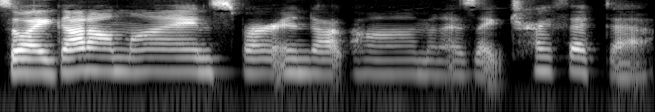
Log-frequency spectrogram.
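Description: Fairly high, bright and sharp female voice, dry and close with no echo. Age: 40s. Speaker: elite obstacle racer and personal trainer. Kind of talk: interview.

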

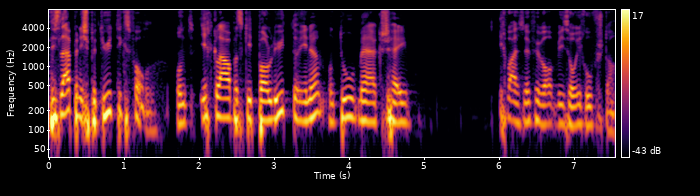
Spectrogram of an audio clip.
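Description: With a dry, close sound and no echo, a man at a fairly high pitch talks at a moderate pace with ordinary pitch variation. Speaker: preacher. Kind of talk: sermon. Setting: church.

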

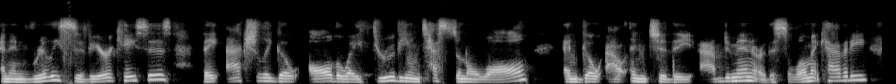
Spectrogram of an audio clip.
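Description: This man has an unremarkable speaking voice with an American accent. His medium pitch shows ordinary variation at a moderate pace. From US Northeast, southern New Jersey. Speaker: amphibian pathologist. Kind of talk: interview.

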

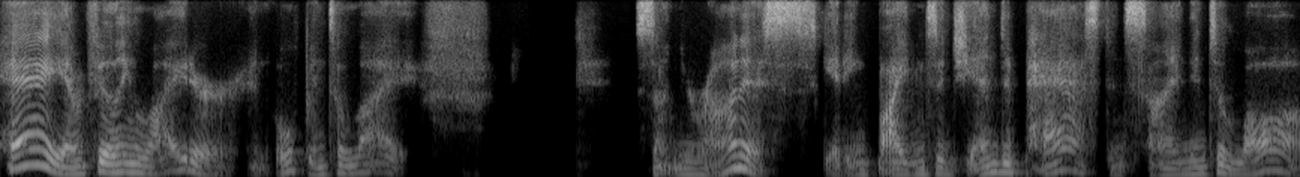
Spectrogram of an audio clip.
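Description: A man speaks at a fairly slow pace in a dark, mellow tone, somewhat breathy. His intonation is lively over a quiet background. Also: medium pitch for a man. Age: 60s. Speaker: astrologer podcast host. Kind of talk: scripted monologue.

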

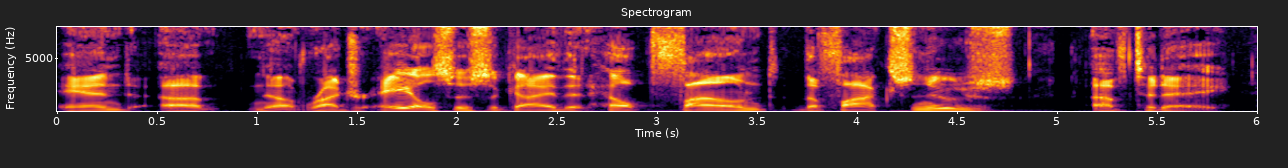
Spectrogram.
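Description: Someone with a Midwestern US accent speaks at a fairly slow pace and very even loudness, in a very clean recording with a silent background. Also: man, fairly low pitch for a man, ordinary pitch variation. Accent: US Midwest. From central Illinois (Peoria). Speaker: retired TV director. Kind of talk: casual interview. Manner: halting.

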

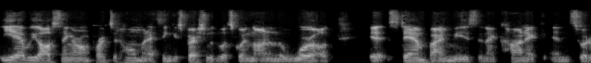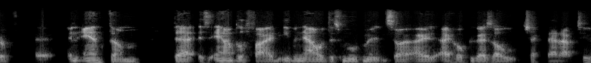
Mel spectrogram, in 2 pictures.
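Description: A man speaks at a fairly quick pace with a New Jersey accent. His medium-pitched voice stays monotone, with flat intonation. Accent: American (New Jersey). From New Jersey, US. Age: young. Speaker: Broadway actor. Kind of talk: interview, casual chat.

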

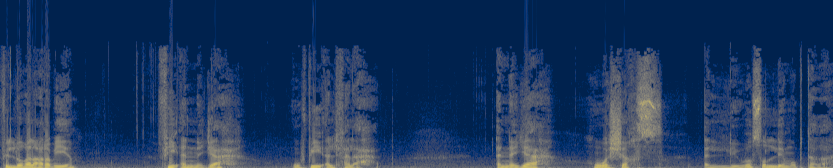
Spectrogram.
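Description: Medium pitch from a man with a Sudanese accent, very wide pitch swings and a fairly slow pace. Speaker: podcast host. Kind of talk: religious talk.

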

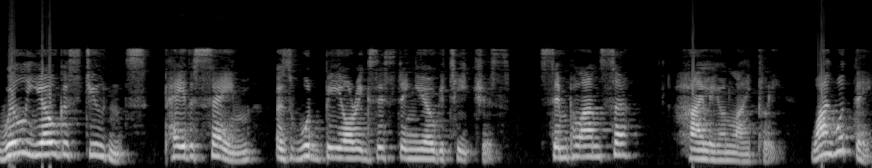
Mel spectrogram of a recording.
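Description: A woman speaks in a medium-pitched voice at a fairly slow pace. Her pitch swings very widely. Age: 60s. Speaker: yoga teacher and business coach. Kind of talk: solo podcast monologue, coaching advice; promotional pitch.

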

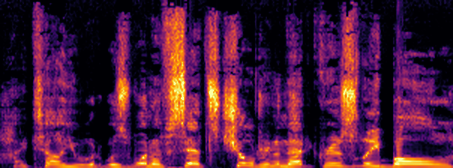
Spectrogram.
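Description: In a put-on character voice, a man speaks at an extremely high pitch that is shrill. He keeps a moderate pace. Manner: fearful, shaky, rising to hysteria.

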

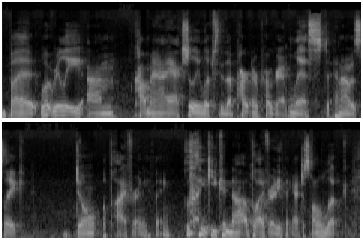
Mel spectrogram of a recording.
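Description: With an American accent, a man talks at a fairly quick pace in an ordinary speaking voice, medium in pitch and with ordinary pitch variation. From US Midwest, Ohio. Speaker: graphic designer. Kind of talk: casual interview.

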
